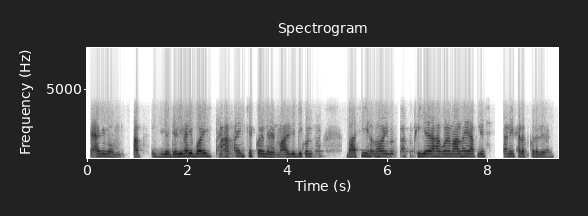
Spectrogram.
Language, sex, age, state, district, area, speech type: Bengali, male, 45-60, West Bengal, Nadia, rural, conversation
